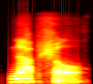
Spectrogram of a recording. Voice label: "nuptial", American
